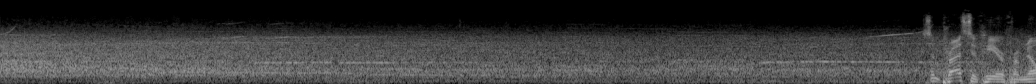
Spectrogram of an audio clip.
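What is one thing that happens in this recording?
A large crowd cheers and roars in a stadium.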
